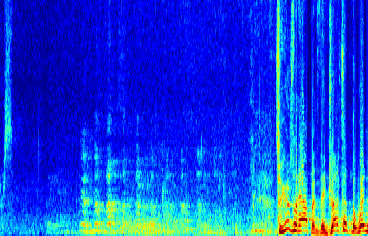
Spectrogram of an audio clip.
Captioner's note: audience laughs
